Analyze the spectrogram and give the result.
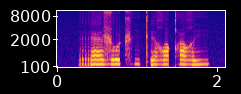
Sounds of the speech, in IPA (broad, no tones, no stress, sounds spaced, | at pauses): r æ ʐ o ʈ͡ʂʰ i kʼ e ʁ u qʰ y ʁ i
